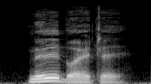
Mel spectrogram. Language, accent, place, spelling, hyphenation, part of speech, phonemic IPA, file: German, Germany, Berlin, Müllbeutel, Müll‧beu‧tel, noun, /ˈmʏlˌbɔʏ̯təl/, De-Müllbeutel.ogg
- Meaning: garbage bag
